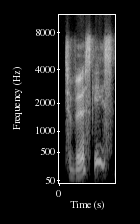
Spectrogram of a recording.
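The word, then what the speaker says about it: Tversky: um and you talk about uh carmen and taversky's is that how you pronounce his last name that's right yeah um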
